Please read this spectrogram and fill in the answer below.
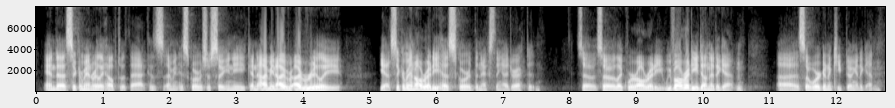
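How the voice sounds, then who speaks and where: Over a quiet background, a man talks at a very fast pace. His pitch is fairly low, with ordinary pitch variation. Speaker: film director and writer. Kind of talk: Q&A with audience. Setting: stage with audience.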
